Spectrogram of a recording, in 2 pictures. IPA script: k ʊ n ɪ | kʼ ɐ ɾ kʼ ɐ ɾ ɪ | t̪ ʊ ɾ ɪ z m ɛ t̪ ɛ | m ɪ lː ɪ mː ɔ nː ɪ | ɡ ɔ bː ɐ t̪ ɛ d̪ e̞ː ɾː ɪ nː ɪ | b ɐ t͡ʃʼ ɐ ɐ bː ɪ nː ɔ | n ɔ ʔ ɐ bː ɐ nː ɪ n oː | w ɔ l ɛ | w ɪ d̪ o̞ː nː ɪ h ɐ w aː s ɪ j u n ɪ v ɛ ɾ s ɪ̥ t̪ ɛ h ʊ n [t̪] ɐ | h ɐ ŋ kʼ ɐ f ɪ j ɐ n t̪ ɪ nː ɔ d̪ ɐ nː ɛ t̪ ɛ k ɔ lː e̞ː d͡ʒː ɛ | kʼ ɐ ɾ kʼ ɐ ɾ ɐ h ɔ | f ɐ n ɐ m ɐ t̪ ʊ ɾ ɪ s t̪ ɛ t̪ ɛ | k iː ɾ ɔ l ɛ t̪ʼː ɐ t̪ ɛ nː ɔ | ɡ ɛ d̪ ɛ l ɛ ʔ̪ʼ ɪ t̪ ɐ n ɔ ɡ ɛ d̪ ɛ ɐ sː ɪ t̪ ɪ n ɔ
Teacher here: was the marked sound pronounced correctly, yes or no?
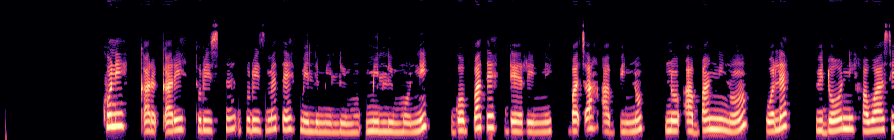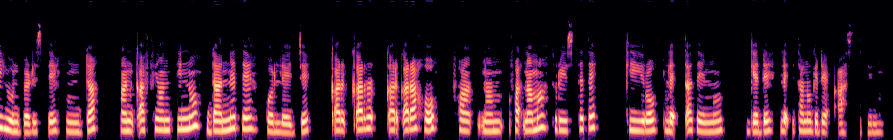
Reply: no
